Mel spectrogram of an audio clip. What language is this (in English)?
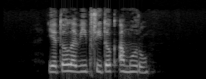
Czech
